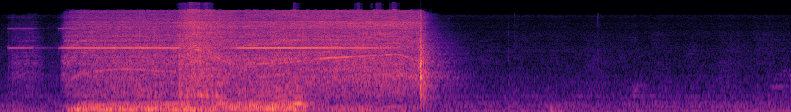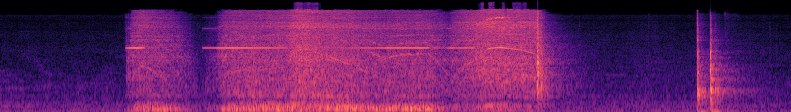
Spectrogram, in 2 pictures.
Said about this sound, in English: And always drill from the inside of the door to the outside.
